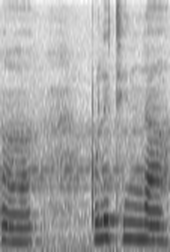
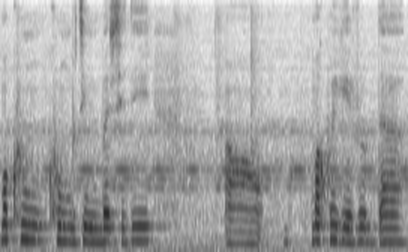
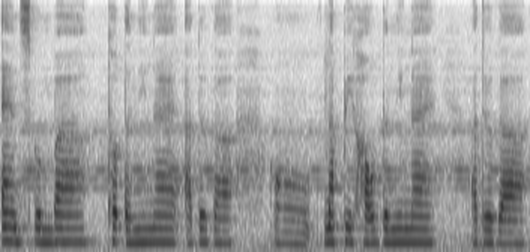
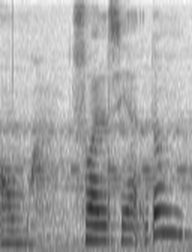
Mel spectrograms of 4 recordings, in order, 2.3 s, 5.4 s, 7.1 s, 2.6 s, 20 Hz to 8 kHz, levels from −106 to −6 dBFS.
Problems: constant background noise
